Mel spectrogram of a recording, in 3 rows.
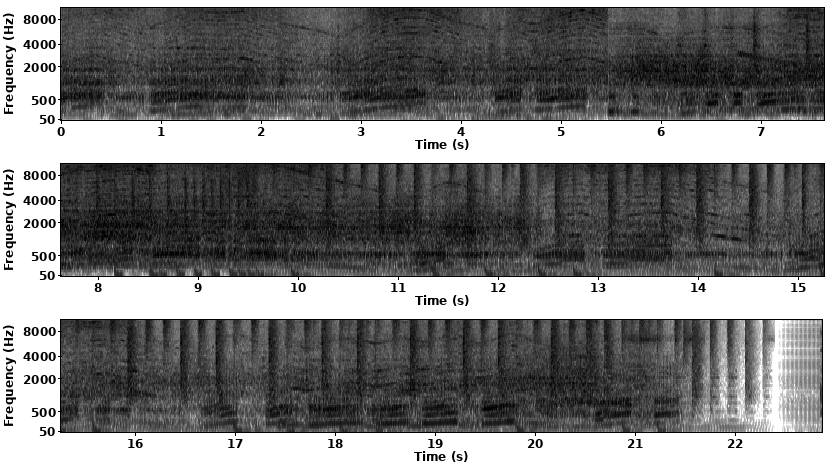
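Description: A Toyota Altezza fitted with a V8 UZ engine roars loud and close, revving hard with squealing tires and skidding throughout before cutting off at the end.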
